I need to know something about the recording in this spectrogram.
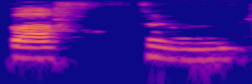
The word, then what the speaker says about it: buffoon: Yep, it's 2 syllables and double consonant. The syllable breaks always between the double consonant, so it's buffoon.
